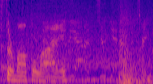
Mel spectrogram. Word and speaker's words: Thermopylae: No, I don't remember the Battle of Thermopylae. Bonus points that I got to pronounce it correctly, though. You gotta give me something for that. Not many people can pronounce Thermopylae.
